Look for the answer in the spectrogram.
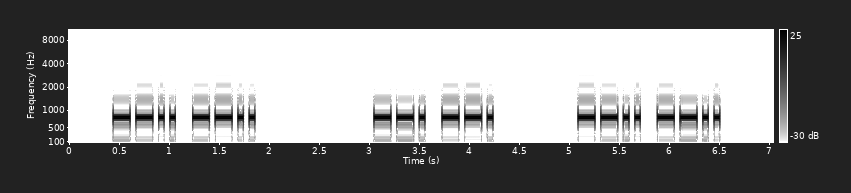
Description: Morse code, heard as a keyed tone, about 21 wpm, 800 Hz. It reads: ZZ GG ZZ
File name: Short Runs / Short Runs-mp3s / GZ GZ7 @20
